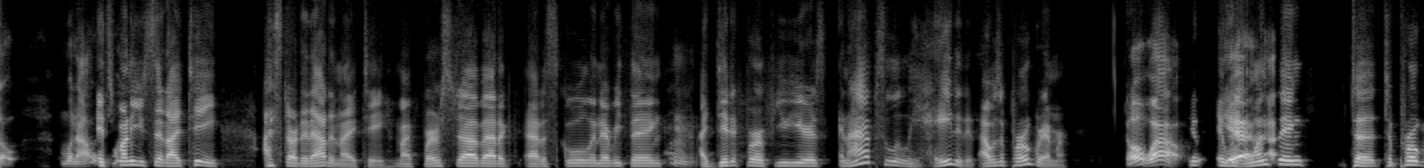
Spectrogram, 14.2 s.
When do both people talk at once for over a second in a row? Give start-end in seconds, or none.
none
